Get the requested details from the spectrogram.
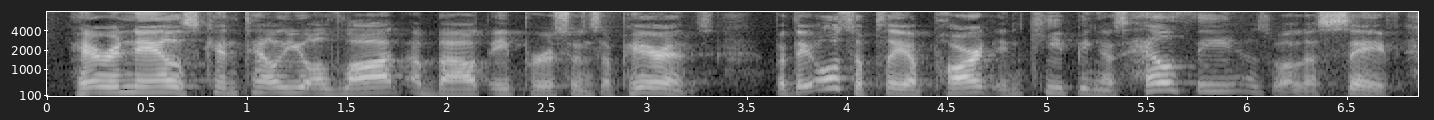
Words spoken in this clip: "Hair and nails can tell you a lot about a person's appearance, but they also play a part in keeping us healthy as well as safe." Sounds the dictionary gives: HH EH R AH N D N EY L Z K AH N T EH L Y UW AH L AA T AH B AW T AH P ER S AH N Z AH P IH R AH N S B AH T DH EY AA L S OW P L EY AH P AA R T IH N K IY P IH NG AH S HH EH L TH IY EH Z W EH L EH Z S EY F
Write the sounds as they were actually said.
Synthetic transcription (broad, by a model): HH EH R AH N N EY L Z K AH N T EH L Y UW AH L AA T AH B AW T AH P ER S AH N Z AH P IH R AH N S B AH T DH EY AA L S OW P L EY AH P AA R T IH N K IY P IH NG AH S HH EH L TH IY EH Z W EH L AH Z S EY F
